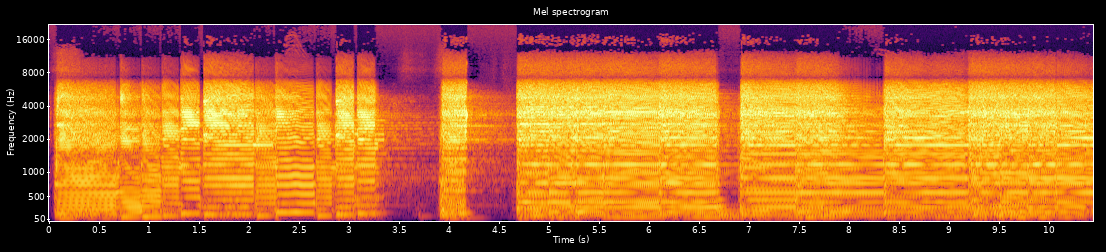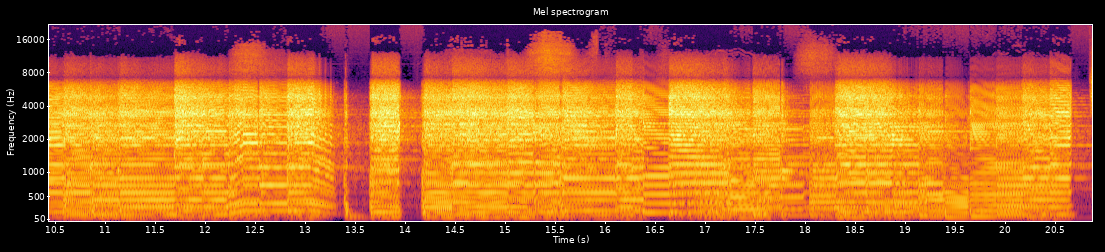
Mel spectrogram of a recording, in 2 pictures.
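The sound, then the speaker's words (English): A distorted electric guitar plays through a distortion effect preset called Knife, meant to sound like a Vox amp, a bright, crunchy riff of chords and single notes, sustained and loud with a few brief pauses, with no talking. “Okay, so after Headroom, I have Knife, I call it. And basically, it's supposed to sound like Voxy.”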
